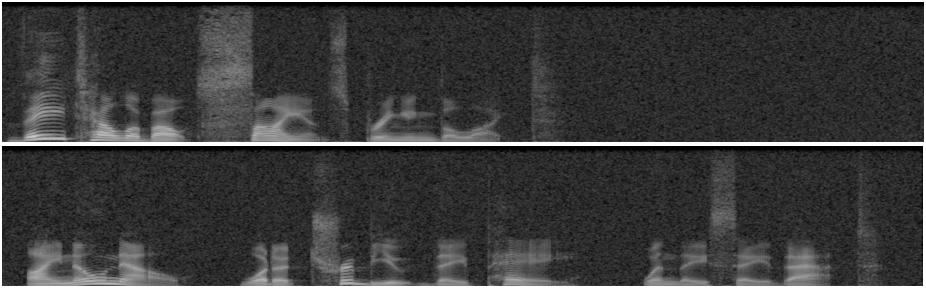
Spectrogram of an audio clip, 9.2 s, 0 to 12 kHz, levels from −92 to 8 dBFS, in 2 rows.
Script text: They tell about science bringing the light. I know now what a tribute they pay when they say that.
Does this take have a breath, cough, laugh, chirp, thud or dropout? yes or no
no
